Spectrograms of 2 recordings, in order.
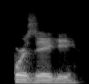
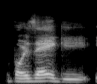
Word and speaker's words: Borzage: We'll get deeper into it, but the director, oh, please say his name again. Borzage. Borzage, you know, he's mostly from the silent film era.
